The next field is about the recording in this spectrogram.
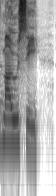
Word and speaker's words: Mausi: So like if the addition of Mausi, which people who listen to my podcast know I never get names right, so I'm glad I got that one. If Mausi, that's according to the Duke pronunciation guide on their side. So thank you, Duke.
